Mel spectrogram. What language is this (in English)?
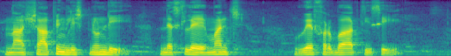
Telugu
